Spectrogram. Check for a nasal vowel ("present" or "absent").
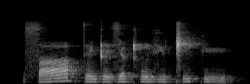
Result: present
